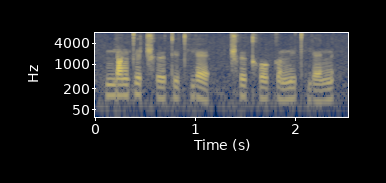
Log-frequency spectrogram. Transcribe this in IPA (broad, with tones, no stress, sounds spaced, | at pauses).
m j ɑ˥ ŋ t̪ i˥˩ ʈ͡ʂʰ ɻ̩˧˥ t̪ y˨˩ t̪ʰ j ɛ˥˩ | ʈ͡ʂʰ ɻ̩˥ kʰ o˧˥ ʊ̯ k ɤ˨˩ n̪ i˧˥ t̪ʰ j ɛ˧˥ n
